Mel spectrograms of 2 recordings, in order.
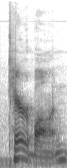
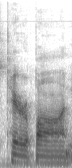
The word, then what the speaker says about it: Terrebonne: We also went to a little town called Terrebonne. That's how we were told to pronounce. We all kept saying Terrebonne. Yeah, but we were saying Terrebonne. One of the we were locals told- said it was Terrebonne.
